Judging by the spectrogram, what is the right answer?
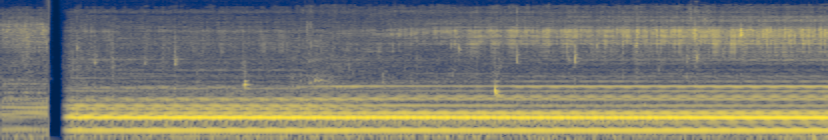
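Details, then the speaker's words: Newly upgraded off-grid spring water system pump in a cold climate, just powered up with float switch wired: after a brief gap it hums on a steady even low tone with faint regular ticking, pumping water to the home quietly; running normally. "Now, there's water. You hear that? Water's pumping to our home. It's silent."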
